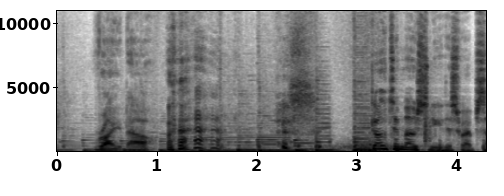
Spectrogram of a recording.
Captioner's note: laughs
